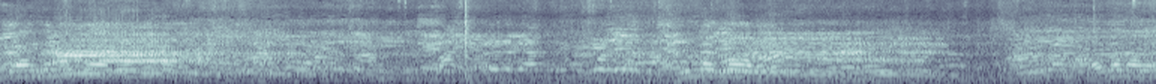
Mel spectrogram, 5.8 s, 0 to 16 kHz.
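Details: Sahiwal bull calves at a cattle market on 17 October 2025, bought by a farmer from Khulna: drawn-out harmonic moos rise and fall amid steady market chatter and bargaining voices.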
